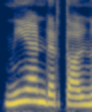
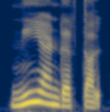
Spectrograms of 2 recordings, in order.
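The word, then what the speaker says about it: Neanderthal: நாம பொதுவா நீண்டர் தாள்ன்னு சொன்னாலும் அதோட சரியான உச்சரிப்பு நீண்டர் தால். ஏன்னா அதோட முதல் படிமங்கள் ஜெர்மனியில இருக்கிற நீ அண்டர் பள்ளத்தாக்குல கண்டுபிடிக்கப்பட்டது. ஜெர்மன்ல பள்ளத்தாக்குக்கு தாள்ன்னு பேரு.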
